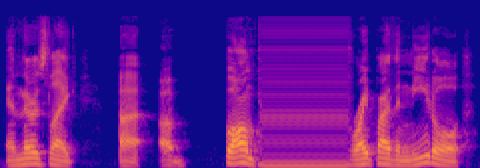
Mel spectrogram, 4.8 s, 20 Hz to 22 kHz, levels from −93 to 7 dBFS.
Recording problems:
audio freezing; at 2.5 s for 1 s

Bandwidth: 14.5 kHz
